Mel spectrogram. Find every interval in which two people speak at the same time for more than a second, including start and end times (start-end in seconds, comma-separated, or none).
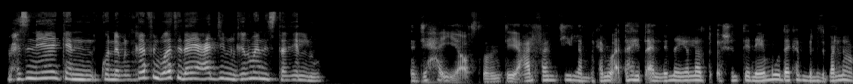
none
